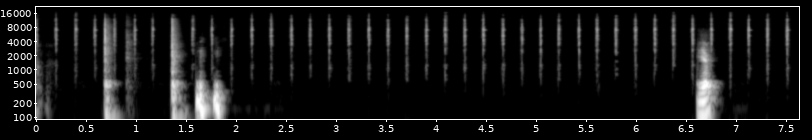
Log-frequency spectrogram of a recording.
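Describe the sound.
Clock ticking in a fast, even rhythm of sharp, faint ticks that run the whole way through, with a few short bursts of speech cutting in near the start and again toward the end.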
